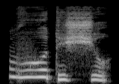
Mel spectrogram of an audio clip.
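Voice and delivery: high, slow, huffy dismissal; a touch of indignation; mildly cross squirrel. Acted. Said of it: "рассердился бельчонок".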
